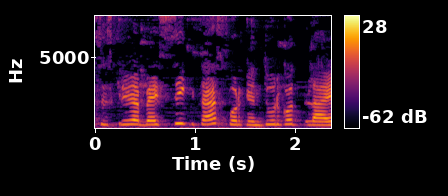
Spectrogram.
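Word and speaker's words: Beşiktaş: Ponen simplemente en Google Maps Besiktas, se escribe Besiktas porque en turco la S, hay una S rara con un palito que se pronuncia sh.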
